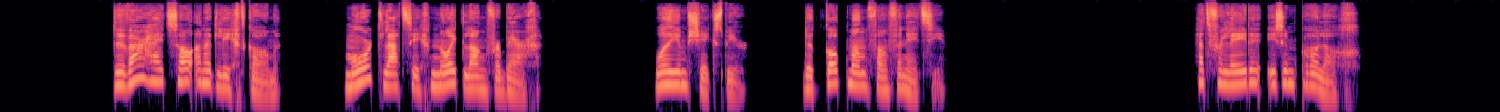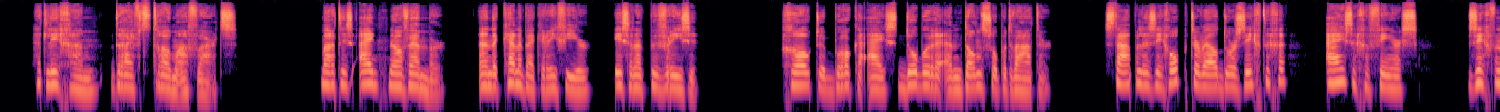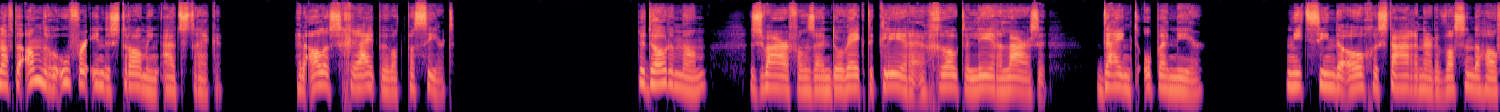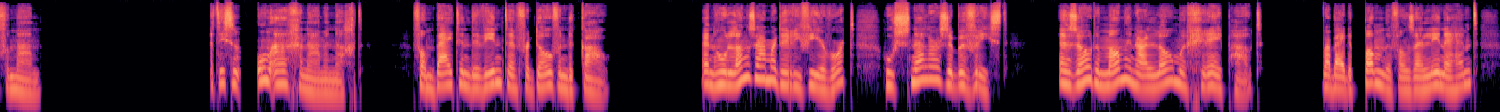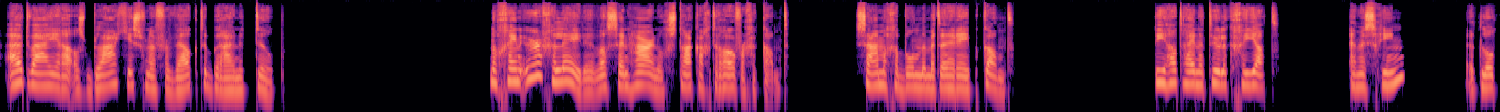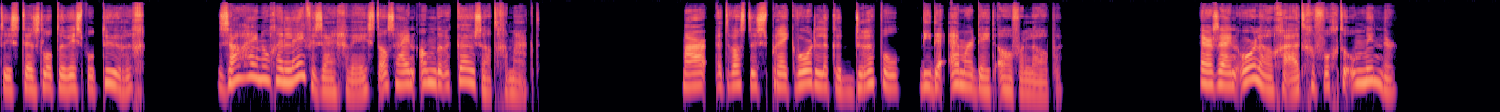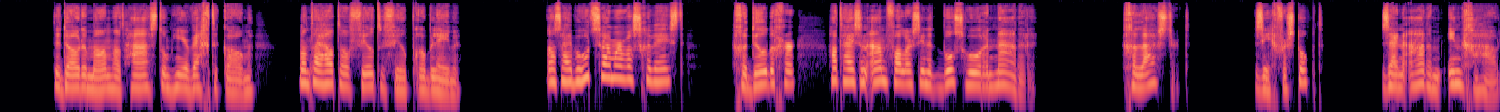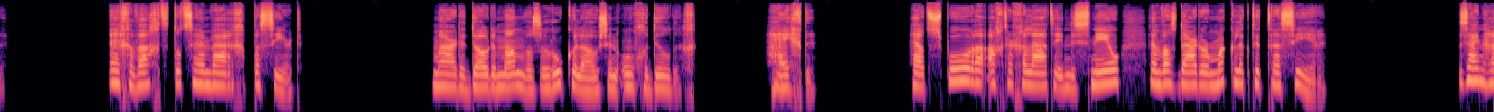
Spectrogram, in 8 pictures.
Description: KokBoekencentrum | De rivier luisterboek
